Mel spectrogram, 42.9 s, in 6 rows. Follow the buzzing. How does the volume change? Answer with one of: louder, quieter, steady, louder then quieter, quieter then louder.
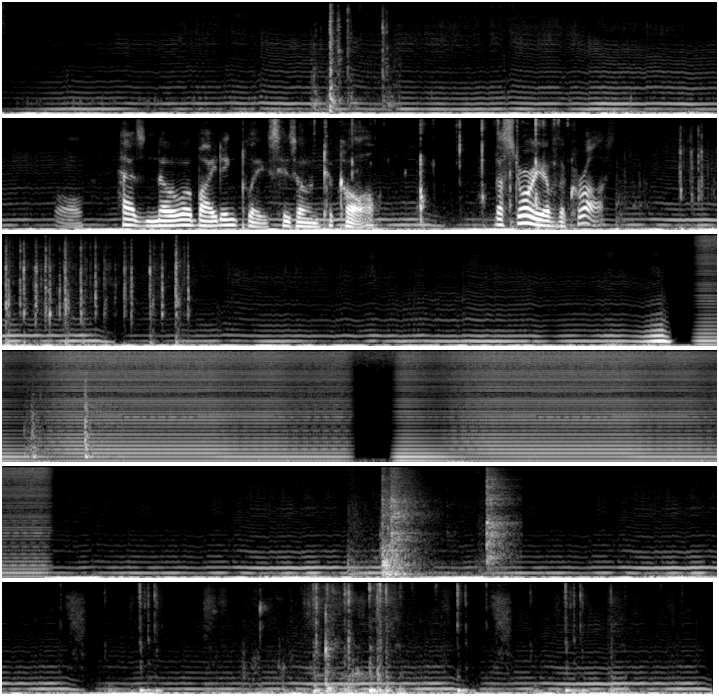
louder then quieter.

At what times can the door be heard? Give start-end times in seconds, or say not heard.
3.1-4.0, 21.6-22.6, 32.0-33.9.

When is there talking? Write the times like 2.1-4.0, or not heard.
7.7-10.9, 12.1-13.2.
